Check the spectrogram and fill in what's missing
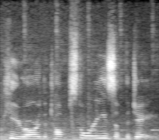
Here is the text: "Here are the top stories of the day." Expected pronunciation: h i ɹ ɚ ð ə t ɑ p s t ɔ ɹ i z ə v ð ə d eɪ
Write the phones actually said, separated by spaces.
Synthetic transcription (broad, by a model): h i ɹ ɚ ð ə t ɑ p s t ɔ ɹ i z ə v ð ə d eɪ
